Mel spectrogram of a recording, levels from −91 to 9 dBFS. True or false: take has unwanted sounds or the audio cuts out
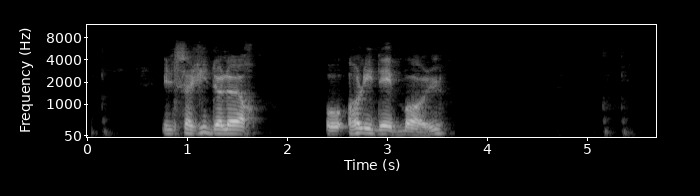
false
